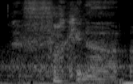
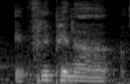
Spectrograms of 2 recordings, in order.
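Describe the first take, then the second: First: Whispered swear, almost voiceless; a real whispered swear, much softer; hushed swear. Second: Said in the usual way. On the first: Real, not acted. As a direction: breathe the swear out under your breath. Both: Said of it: "Oh, sorry".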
